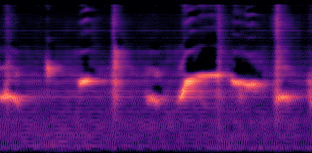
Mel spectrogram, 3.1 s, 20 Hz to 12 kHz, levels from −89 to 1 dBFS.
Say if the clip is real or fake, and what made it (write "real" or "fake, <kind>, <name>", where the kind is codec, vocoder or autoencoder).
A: fake, vocoder, Vocos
